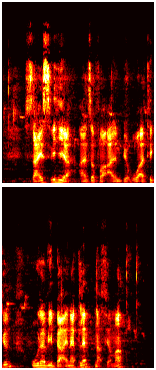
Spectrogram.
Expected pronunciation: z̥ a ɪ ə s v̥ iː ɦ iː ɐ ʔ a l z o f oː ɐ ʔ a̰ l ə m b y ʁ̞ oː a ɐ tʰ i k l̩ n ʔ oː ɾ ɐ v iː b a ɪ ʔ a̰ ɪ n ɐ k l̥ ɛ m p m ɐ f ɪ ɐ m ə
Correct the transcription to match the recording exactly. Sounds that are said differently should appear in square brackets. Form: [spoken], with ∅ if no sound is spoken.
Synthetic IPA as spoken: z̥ a ɪ ə s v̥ iː ɦ iː ɐ ʔ a l z o f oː ɐ ʔ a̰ l ə m b y ʁ̞ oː a ɐ tʰ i k l̩ n ʔ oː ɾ ɐ v iː b a ɪ ʔ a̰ ɪ n ɐ k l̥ ɛ m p [n] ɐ f ɪ ɐ m [a]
